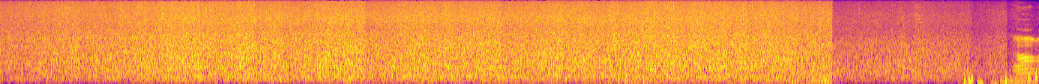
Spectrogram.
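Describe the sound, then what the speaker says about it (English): Fast river water rushing through rapids at a fly-fishing spot, a loud, steady roar close by that continues throughout, dropping slightly near the end, where a brief knock or handling sound comes through. "Certainly some water pushing down through here."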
